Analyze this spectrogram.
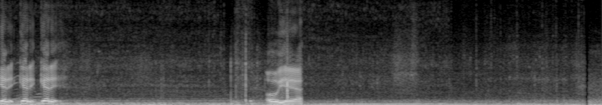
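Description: Bicycle tyres roll and hum over a concrete path.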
